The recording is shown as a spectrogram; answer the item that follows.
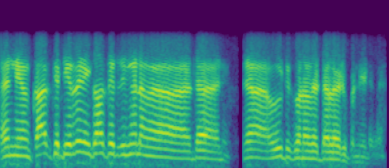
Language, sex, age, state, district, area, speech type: Tamil, male, 60+, Tamil Nadu, Perambalur, rural, conversation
